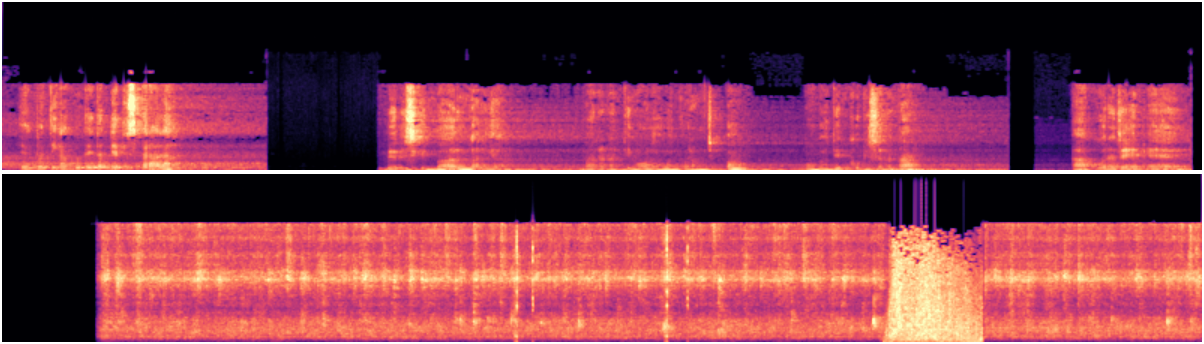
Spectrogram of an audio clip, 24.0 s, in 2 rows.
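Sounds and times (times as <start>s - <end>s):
heavy rain: 13.0s - 24.0s
sharp cracks: 17.1s - 19.3s, 20.7s - 21.9s
thunderclap: 20.8s - 21.9s.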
